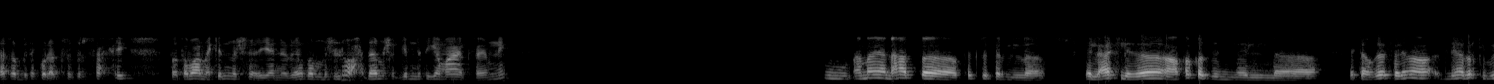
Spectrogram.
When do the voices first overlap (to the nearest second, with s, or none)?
none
